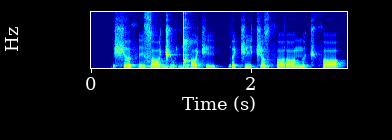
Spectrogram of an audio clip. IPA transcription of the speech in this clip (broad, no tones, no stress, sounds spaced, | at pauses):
ʃ ə θ i z ɒ d͡ʒ u ɡ͡ǃ ə ɾ ɒ t͡ʃ i | ɾ ə t͡ʃ i t͡ʃ ɒ z θ ɒ ɾ ɒ n u t͡ʃ θ ɒ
